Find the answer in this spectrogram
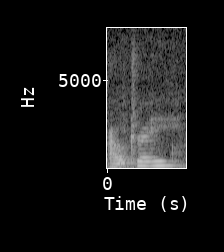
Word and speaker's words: Outre: It's pronounced Outre.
